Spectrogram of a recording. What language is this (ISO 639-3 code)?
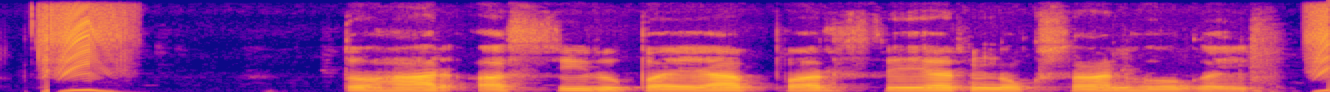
bho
